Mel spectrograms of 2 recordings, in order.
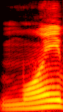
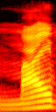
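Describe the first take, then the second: First: The vowel is said like 'oi'. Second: The vowel is said like 'ai'. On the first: The speaker calls it wrong. "মই বলতে পারতেন" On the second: The speaker calls it right. "মাই বলতে পারতেন"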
